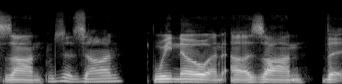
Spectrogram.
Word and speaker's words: Zahn: and E okay and Steve Zane is z-a-h-n isn't that Steve Zahn yeah that's zon we know an Azan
